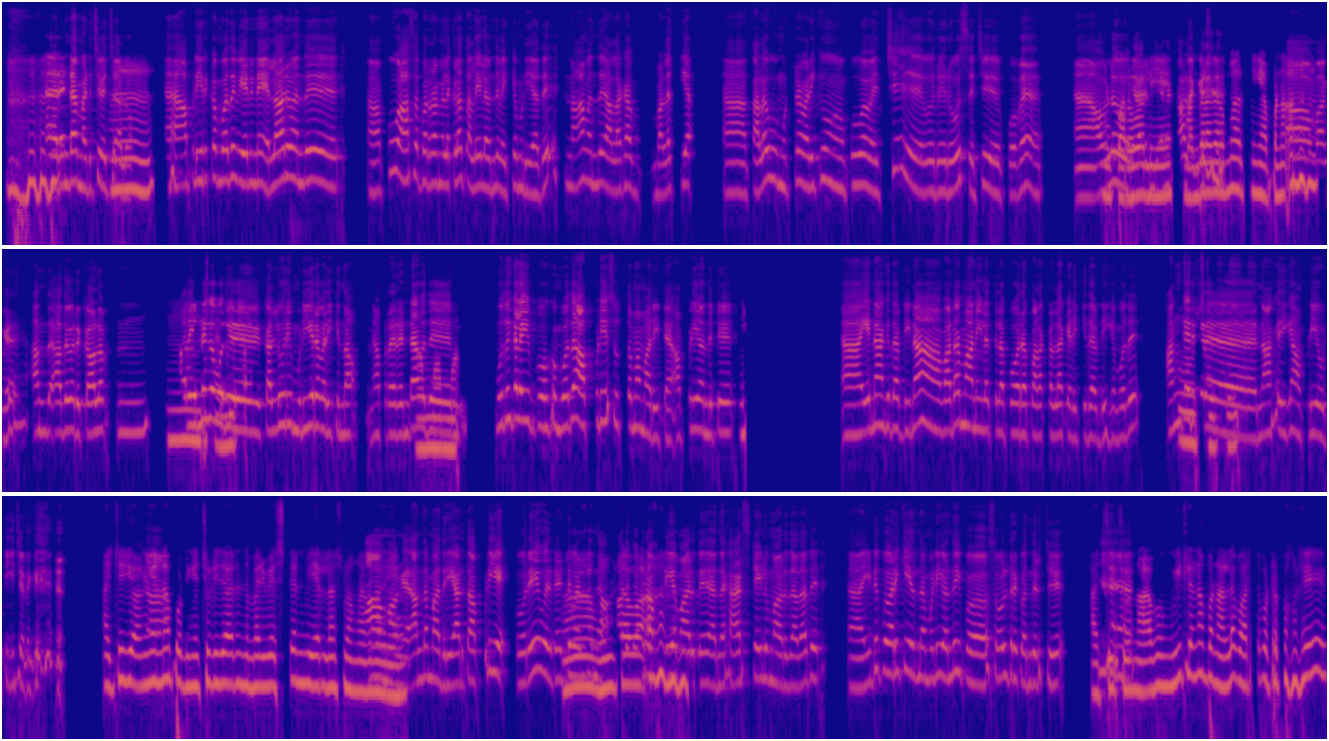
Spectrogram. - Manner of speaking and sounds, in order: laugh; laughing while speaking: "காலங்க. ஆமாங்க"; laugh; laughing while speaking: "ஒட்டிக்கிச்சு எனக்கு"; laughing while speaking: "ஆ"; laugh; laugh; laughing while speaking: "வருத்தப்பட்டுருப்பாங்களே!"
- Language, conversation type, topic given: Tamil, podcast, வயது கூடுவதற்கேற்ப உங்கள் உடை அலங்காரப் பாணி எப்படி மாறியது?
